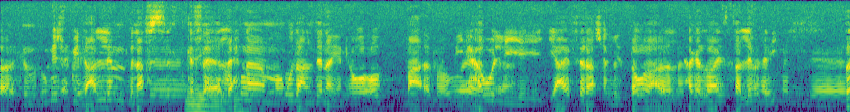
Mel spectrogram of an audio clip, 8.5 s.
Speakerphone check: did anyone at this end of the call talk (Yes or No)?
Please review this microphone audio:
Yes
